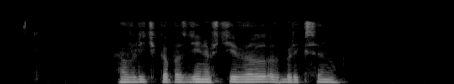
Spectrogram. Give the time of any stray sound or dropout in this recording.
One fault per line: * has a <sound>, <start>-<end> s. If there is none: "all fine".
all fine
